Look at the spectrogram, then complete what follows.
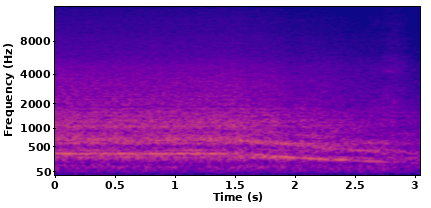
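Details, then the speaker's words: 2005 Nissan 350Z whose failing cooling fans caused poor A/C at idle, after replacement with Mishimoto fans run on low speed. An even whir of air forced through the radiator, easing off as the fans slow: fans working properly. "you could hear the difference you can you know you can hear the air getting forced through those radios now so old fans definitely knackered"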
